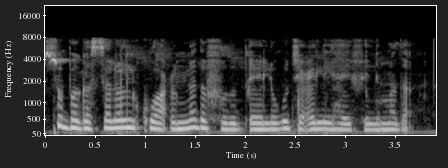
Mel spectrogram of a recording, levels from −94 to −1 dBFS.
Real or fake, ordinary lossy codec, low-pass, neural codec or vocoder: real; none; none; none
